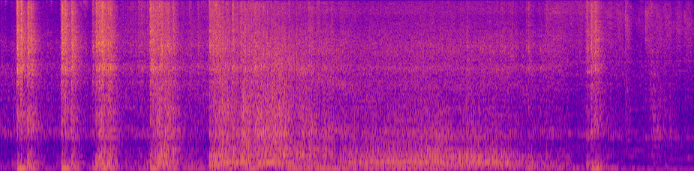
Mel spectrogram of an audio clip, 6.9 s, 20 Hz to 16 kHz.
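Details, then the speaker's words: 2002 Subaru WRX at first start after sitting, low on fuel: catches and revs in uneven stabs, then a wavering idle that won't hold; ill-fitting blow-off valve letting in too much air, new one planned. "the reason why it wasn't sounding the best was because it was getting too much air in because the blow-off valve wasn't on perfectly we have to hold it a certain way for it to work"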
